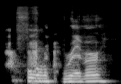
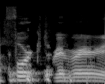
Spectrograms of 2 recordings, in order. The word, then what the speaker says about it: Forked River: for how many years Right Fork River yeah Forked River oh it's the worst Forked River come on get that right yeah or uh what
